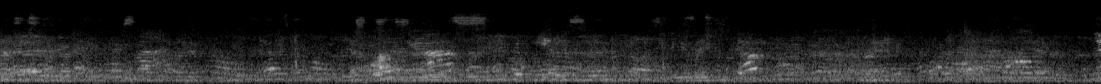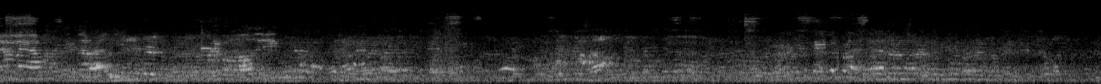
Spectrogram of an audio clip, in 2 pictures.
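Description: Diners chatter in the background of a busy room.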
